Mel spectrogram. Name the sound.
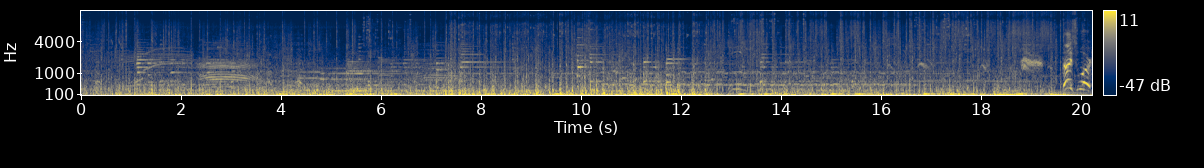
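horses' hooves clip-clopping in the Red Dead Redemption video game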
